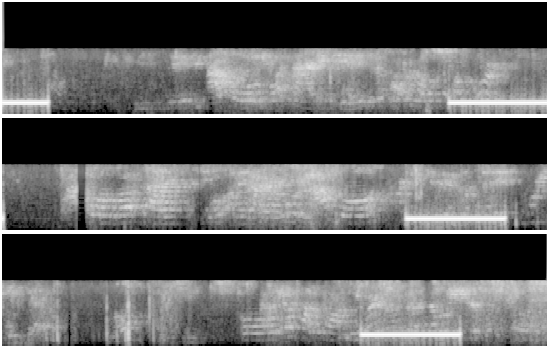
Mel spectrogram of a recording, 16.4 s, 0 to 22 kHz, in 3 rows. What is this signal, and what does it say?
Ringback tone (Europe, 425 Hz), with speech.
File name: out- -2013- - - .74142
